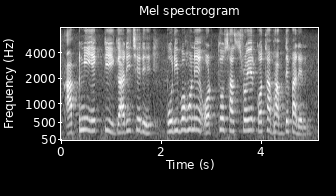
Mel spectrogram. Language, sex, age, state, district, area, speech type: Bengali, female, 18-30, West Bengal, Jhargram, rural, read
